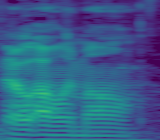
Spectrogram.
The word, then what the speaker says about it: El Alamein: El Alamein.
